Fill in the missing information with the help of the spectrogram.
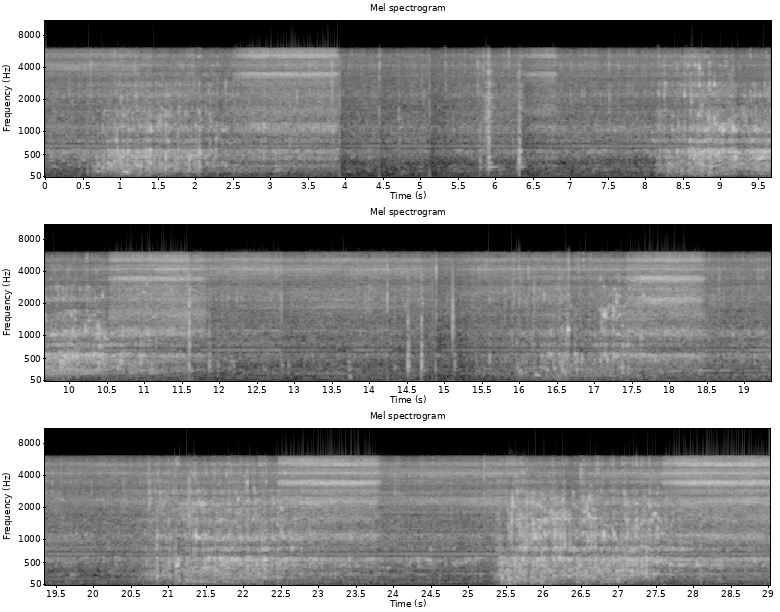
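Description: Scuba breathing heard underwater through a demand regulator: about five rushing bursts of exhaled bubbles, several seconds apart. Each exhale is followed by a thin high hiss from the regulator on the inhale.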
